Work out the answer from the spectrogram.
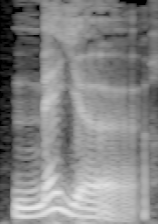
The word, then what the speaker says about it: meilleur: Meilleur. Okay, same thing here, I, double L, I, meilleur.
